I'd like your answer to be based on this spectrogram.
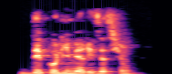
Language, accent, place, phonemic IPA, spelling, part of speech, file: French, France, Lyon, /de.pɔ.li.me.ʁi.za.sjɔ̃/, dépolymérisation, noun, LL-Q150 (fra)-dépolymérisation.wav
- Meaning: depolymerization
